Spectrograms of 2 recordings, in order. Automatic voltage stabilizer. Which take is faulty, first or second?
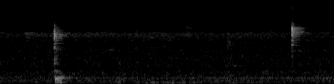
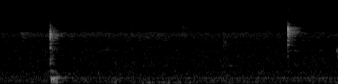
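second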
